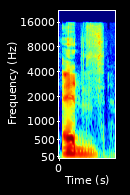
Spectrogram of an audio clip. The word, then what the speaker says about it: edh: E-D-H, also E-T-H, and it's pronounced ev. With the hard TH, edth.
